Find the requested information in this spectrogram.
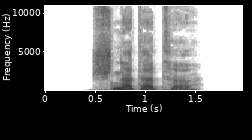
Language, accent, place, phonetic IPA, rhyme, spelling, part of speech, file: German, Germany, Berlin, [ˈʃnatɐtə], -atɐtə, schnatterte, verb, De-schnatterte.ogg
- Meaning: inflection of schnattern: 1. first/third-person singular preterite 2. first/third-person singular subjunctive II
